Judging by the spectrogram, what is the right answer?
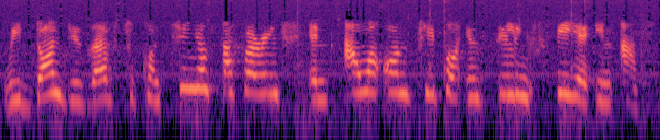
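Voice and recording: Speaking at a fairly slow pace, a woman has a high pitch, a fairly bright tone and ordinary pitch variation.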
